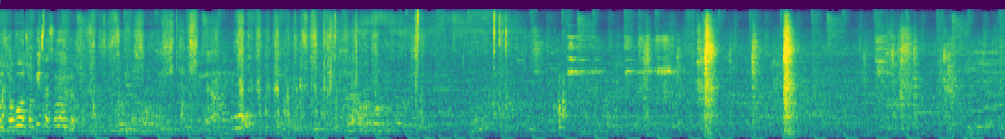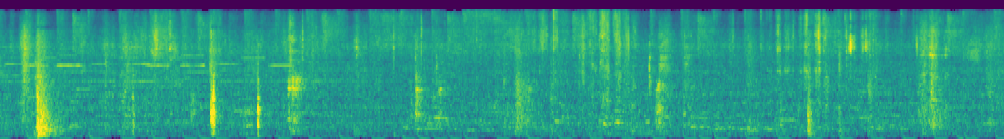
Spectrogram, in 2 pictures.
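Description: A long knife cutting through a tuna belly and collar on a wooden chopping block, with soft rubbing as the fish is handled. A few sharp knocks on the block come through the middle stretch, the loudest about halfway through.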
